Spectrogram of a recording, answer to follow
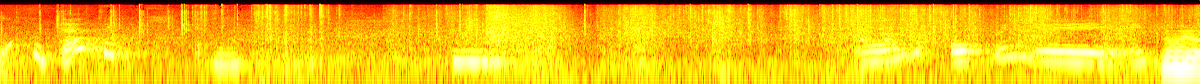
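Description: Clear cellophane gift-basket wrap crinkling as children's hands grab and pull at it, with irregular crackles.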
